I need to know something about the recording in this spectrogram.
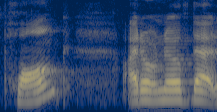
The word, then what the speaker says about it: Planck: Planck's constant now some people might call this plank or some people call it plunk I was just taught that it's pronounced plunk I don't know if that is just because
